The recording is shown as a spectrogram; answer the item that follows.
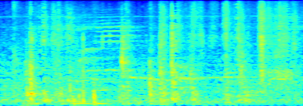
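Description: Scattered knocks, taps and shuffles of a person clambering on hands and knees across the bare metal floor of a stripped car interior, brushing against the roll cage.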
